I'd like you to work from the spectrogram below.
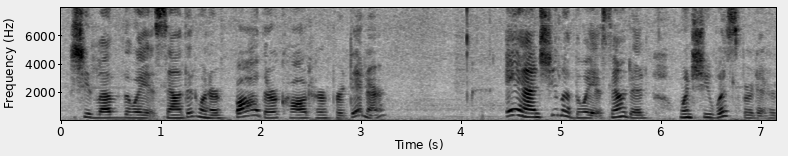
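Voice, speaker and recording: A woman reading a picture book aloud to young children, gently explaining words and adding asides. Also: mid-range voice, a little hiss or hum.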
